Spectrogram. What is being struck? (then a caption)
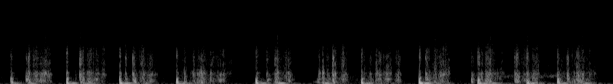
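Foam microphone windscreens. Fingertips grip the sides of two small, soft black foam microphone windscreens and rub and scratch them. The result is a series of short, muffled, bassy bursts of rubbing and scratching, separated by brief pauses.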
